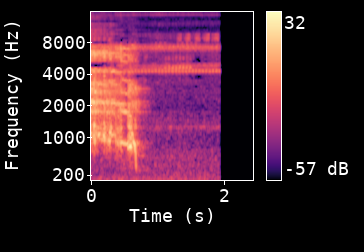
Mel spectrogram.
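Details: Final part of a decoy Red junglefowl's crow, loud and raspy, dropping sharply at the end, followed by a steady high-pitched tonal hum before sudden silence.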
